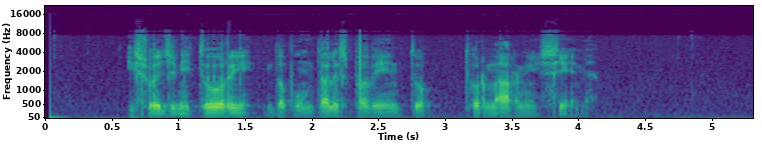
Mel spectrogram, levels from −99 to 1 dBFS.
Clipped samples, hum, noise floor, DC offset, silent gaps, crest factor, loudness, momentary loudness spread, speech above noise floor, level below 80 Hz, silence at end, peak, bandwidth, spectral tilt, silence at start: under 0.1%; none; -66 dBFS; under 0.1%; none; 28 dB; -27 LUFS; 11 LU; 39 dB; -62 dBFS; 1.2 s; -2 dBFS; 9.4 kHz; -3 dB/octave; 0 s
